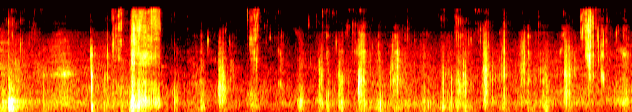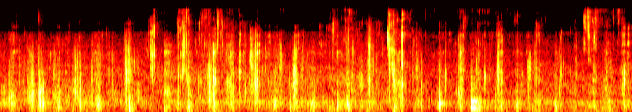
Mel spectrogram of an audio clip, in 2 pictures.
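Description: A person chewing and crunching a handful of rice with fried tempe and sambal, with irregular wet mouth clicks and smacks throughout. The sound is picked up by a clip-on microphone close to the mouth.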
